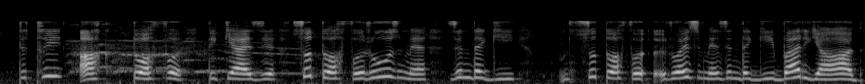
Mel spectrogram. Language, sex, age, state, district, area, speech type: Kashmiri, female, 18-30, Jammu and Kashmir, Budgam, rural, spontaneous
